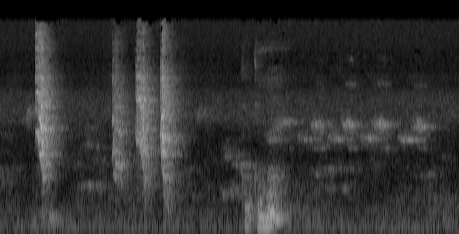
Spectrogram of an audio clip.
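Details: A pet green-winged macaw gives four harsh, raspy squawks in the first three seconds, then a person's voice calls it by name, with faint high chirps in the background.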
